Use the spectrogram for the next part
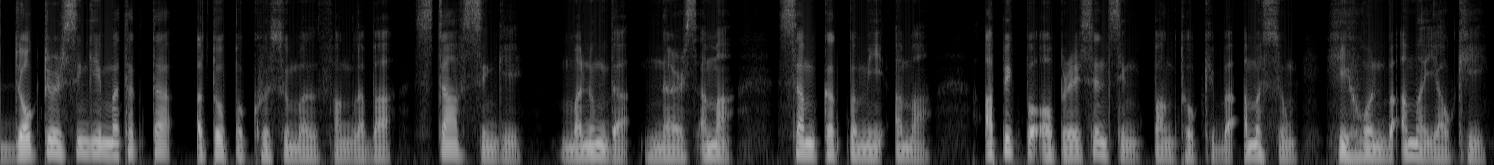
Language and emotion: Manipuri, neutral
